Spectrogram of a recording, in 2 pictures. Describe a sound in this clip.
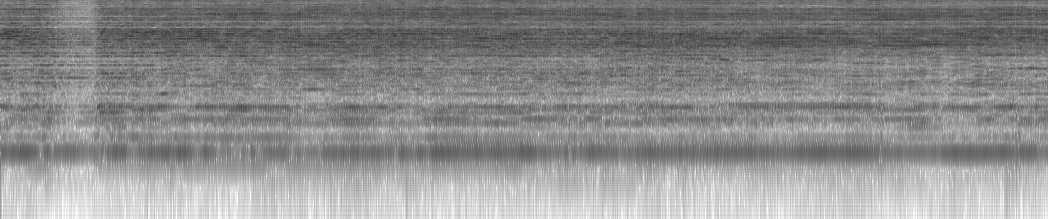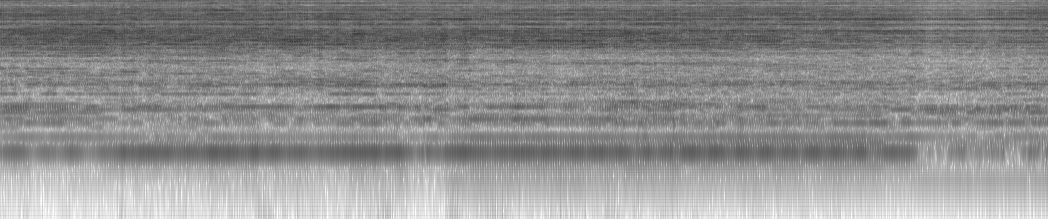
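A saw blade grinds through tile.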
